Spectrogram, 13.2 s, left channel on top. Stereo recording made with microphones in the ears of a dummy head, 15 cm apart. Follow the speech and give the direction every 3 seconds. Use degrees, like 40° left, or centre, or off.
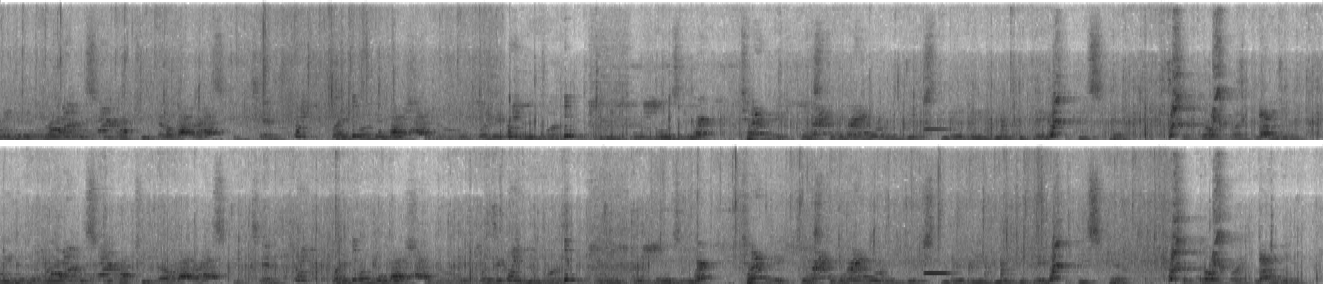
40° left, 40° left, 10° left, 30° right, 40° right.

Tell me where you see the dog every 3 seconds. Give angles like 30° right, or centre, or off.
30° left, 20° left, 30° right, 10° right, 10° left.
